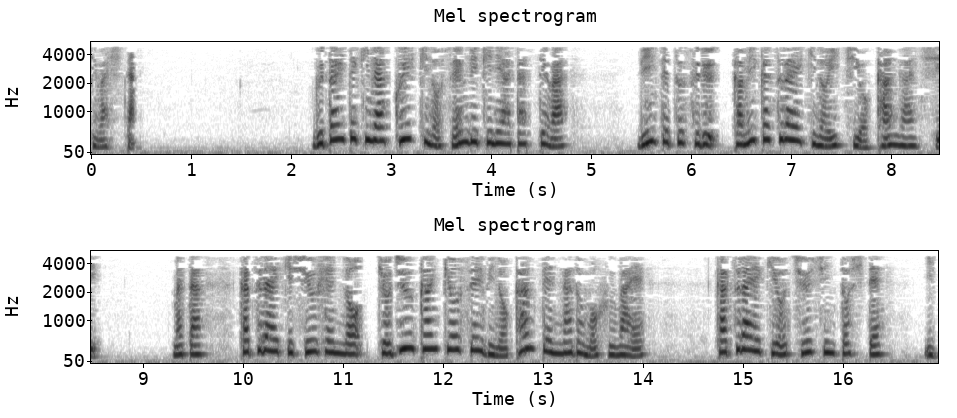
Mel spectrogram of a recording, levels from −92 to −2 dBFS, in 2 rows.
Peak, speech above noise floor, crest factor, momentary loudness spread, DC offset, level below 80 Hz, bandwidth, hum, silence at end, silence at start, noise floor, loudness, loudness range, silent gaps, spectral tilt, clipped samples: -6 dBFS; 34 dB; 16 dB; 8 LU; under 0.1%; -56 dBFS; 5 kHz; none; 0 s; 0 s; -55 dBFS; -21 LUFS; 3 LU; none; -8.5 dB/octave; under 0.1%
